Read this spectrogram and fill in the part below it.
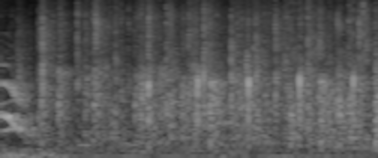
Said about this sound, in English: Clap your hands if you're on Facebook.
